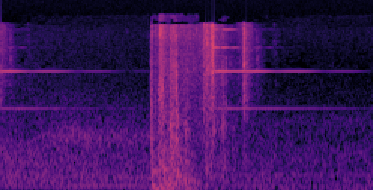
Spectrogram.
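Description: A wooden structure thuds into place with a sharp knock.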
